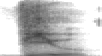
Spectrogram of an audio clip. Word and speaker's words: Vue: also a migration guide what is view view pronounced view like view is a javascript framework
